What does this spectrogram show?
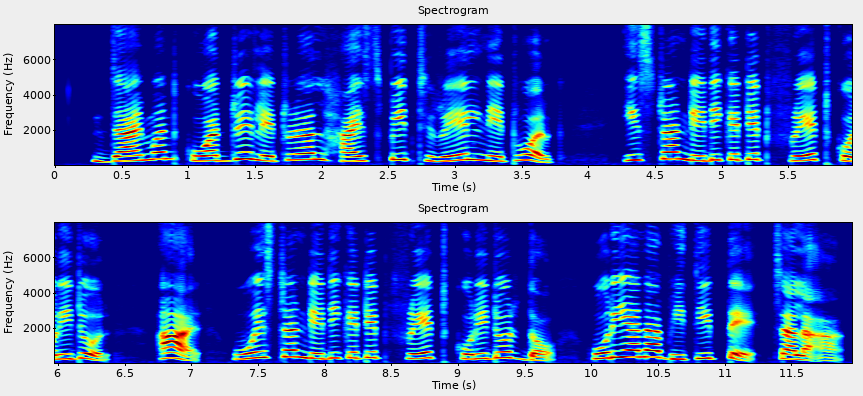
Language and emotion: Santali, neutral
